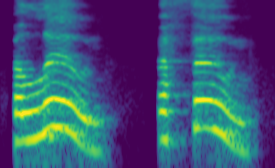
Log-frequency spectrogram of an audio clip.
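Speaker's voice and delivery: balloon and buffoon with LOON and FOON long and strong; second-syllable stress. Shown as a demonstration. Teacher giving exceptions, balloon and buffoon stressed on second syllables. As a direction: keep first syllables of balloon, buffoon weak, hit the second. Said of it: "Here are some exceptions".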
